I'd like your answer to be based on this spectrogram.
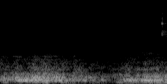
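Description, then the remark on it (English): Loud thunder rumbles low and steady, a continuous deep roll that holds for the whole moment without breaking into a sharp crack. No voices are present. “Th- loud thunder is loud.”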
